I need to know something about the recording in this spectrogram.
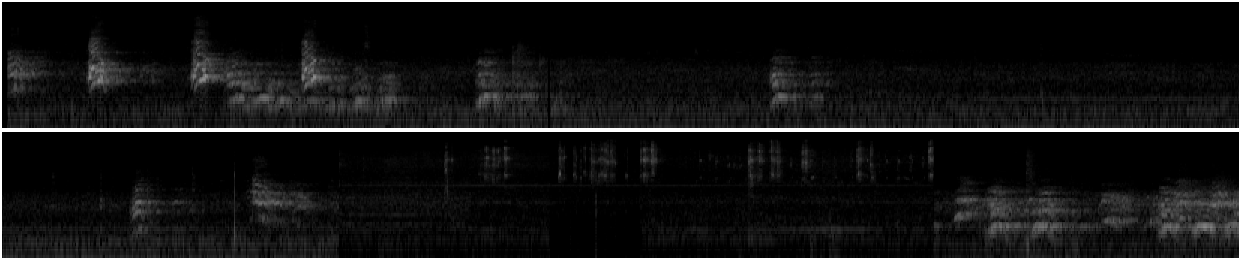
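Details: A dog in Bulgaria trying to chase a cat out of a yard barks in loud, rapid bursts, then falls mostly quiet with a few single barks, a stretch of clattering noises, and a fresh burst of barking at the end.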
